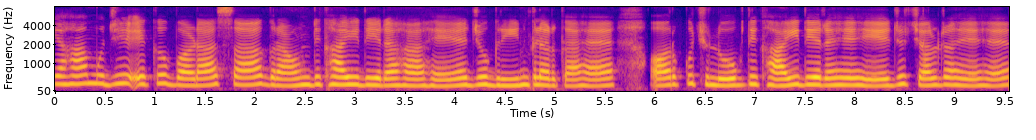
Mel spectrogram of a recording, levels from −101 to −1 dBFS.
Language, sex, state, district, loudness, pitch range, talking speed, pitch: Hindi, female, Bihar, West Champaran, -14 LUFS, 235-270 Hz, 165 wpm, 250 Hz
